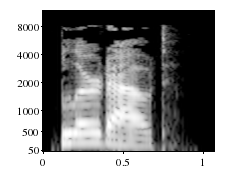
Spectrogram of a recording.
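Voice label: "blurt out", British English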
